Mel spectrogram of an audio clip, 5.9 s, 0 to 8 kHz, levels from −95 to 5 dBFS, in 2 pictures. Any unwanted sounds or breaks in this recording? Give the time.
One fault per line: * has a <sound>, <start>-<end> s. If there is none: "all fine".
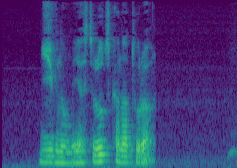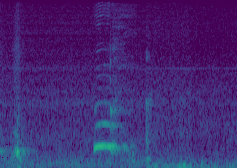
* has a whoosh, 2.8-3.6 s
* has a laugh, 4.1-4.7 s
